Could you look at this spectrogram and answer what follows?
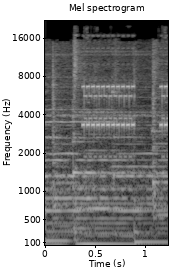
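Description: A phone ringtone from the video game Trails Through Daybreak, a short electronic tone with sustained musical pitches that step between notes, loud and close, heard alone.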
